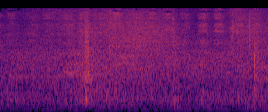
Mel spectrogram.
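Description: Faint, soft rubbing noise with two light clicks, about half a second in and near the end.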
